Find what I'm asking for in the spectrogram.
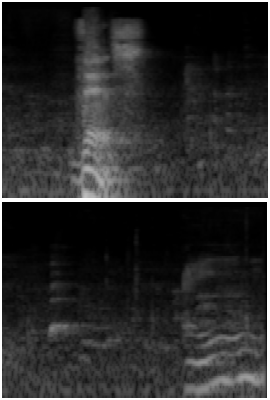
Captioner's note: computer voice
